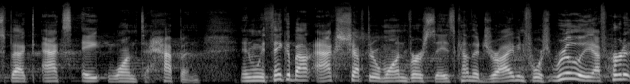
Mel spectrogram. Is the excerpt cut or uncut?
uncut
